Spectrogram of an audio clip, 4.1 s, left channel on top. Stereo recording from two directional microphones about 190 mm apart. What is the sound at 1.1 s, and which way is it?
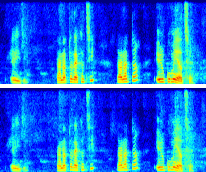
Speech, 40° left (ahead or behind).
